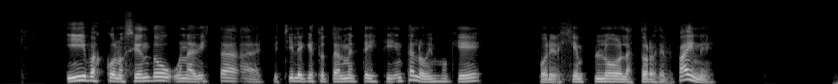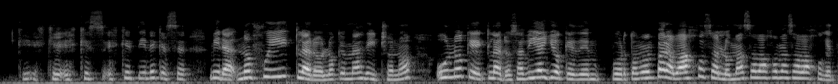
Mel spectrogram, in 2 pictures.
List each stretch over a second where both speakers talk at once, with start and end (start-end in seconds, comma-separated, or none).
none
